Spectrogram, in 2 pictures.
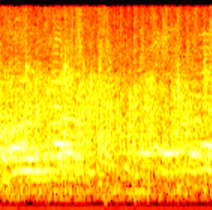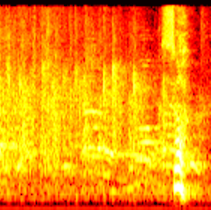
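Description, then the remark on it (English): A church audience applauds to thank the Lord during a sermon, in a steady, dense wash of hand clapping that carries on throughout, mixed with scattered voices and a brief louder shout or whoop near the end. “Clap your hands and thank the Lord that he's given you the strength to endure to come under the load.”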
